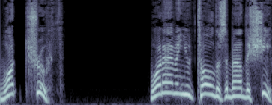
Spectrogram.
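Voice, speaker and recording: Using a put-on character voice, a man speaks at an extremely high pitch and a moderate pace with lively intonation, very even loudness and a dry, close sound with no echo. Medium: read story. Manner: calm, probing.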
